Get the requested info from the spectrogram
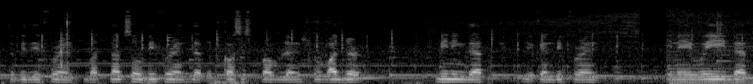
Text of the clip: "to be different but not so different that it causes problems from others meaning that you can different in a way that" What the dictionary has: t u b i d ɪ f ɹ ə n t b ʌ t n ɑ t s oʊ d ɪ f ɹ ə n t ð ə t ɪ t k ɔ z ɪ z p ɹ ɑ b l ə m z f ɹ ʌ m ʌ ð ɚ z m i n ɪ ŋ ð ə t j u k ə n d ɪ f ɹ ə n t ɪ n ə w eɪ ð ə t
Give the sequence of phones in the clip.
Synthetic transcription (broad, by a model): t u b i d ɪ f ɹ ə n t b ʌ t n ɑ t s oʊ d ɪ f ɹ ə n t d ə t ɪ t k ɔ s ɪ s p ɹ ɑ b l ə m s f ɹ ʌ m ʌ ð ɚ m i n ɪ ŋ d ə t j u k ə n d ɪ f ɹ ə n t ɪ n ə w eɪ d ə t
